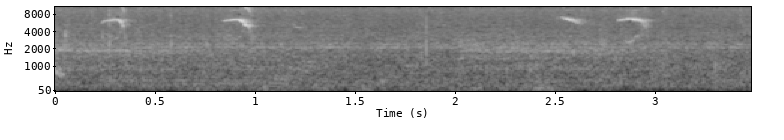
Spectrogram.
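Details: Noisy Asian small-clawed otters at Adventure World, around 31 December 2011 to 1 January 2012, give four short, very high squeaky chirps spaced unevenly over a few seconds, against a steady low background hiss.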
